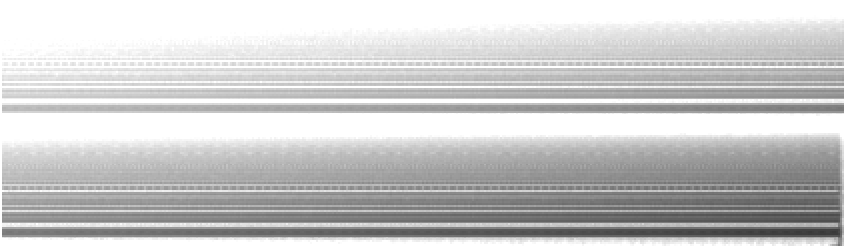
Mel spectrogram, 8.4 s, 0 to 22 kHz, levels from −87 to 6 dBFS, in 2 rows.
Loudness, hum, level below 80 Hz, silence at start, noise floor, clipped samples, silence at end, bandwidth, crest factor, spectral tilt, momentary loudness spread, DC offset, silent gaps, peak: -22 LUFS; none; -88 dBFS; 2.65 s; -60 dBFS; under 0.1%; 0 s; 15 kHz; 18 dB; 1.5 dB/octave; 25 LU; under 0.1%; none; -6 dBFS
